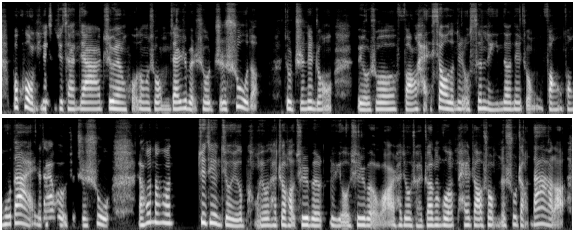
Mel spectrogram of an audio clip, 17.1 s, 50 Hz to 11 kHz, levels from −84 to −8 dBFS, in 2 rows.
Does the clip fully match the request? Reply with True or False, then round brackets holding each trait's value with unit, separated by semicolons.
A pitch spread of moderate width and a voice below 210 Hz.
False (1.7 semitones; 200 Hz)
